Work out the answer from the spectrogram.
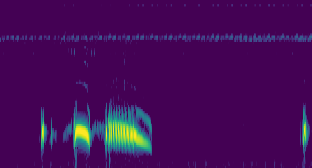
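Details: Spotted dove call for luring birds: a brief note, a hooked coo and a long falling coo, with a short note closing the clip and a constant faint high whine behind it.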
